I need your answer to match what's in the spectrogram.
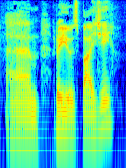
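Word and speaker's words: Rías Baixas: Ryus Baiji is how you pronounce the name, the area that it comes from.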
